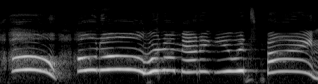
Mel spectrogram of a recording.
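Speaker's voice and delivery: hammed-up gentle reassurance; mock reassuring husband. Imitating her husband calming her, high and soothing. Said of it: "He's like".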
